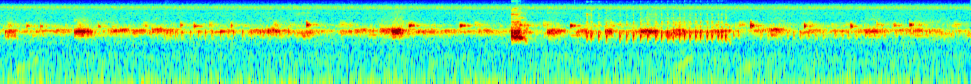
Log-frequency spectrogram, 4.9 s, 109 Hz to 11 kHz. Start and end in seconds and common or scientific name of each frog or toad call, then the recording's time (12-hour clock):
0.0	4.8	Bischoff's tree frog
2.9	3.7	Scinax perereca
3.3	3.5	Leptodactylus latrans
3:30am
